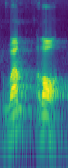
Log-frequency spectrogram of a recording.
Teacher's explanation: وم را غنہ بھی نہیں کریں گے، اور را کو پر پڑھیں گے. را پر زبر ہو تو را کو پر پڑھتے ہیں.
